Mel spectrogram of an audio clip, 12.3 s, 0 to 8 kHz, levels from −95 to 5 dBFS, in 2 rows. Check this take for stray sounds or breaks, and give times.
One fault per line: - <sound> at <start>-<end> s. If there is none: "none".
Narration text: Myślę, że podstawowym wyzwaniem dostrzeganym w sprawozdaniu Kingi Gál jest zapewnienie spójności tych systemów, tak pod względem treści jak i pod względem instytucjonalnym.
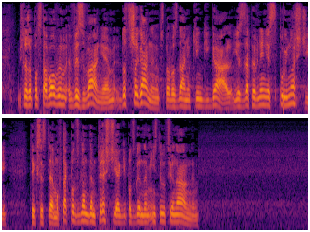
none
